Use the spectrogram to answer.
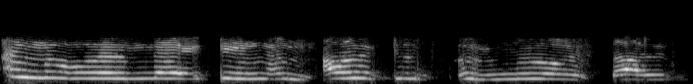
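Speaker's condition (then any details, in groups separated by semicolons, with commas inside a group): Cerebral palsy; speech hard for others to understand, friend Judy interprets and repeats her answers for listeners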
